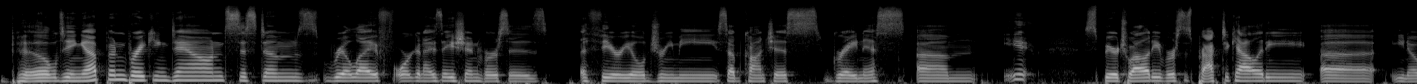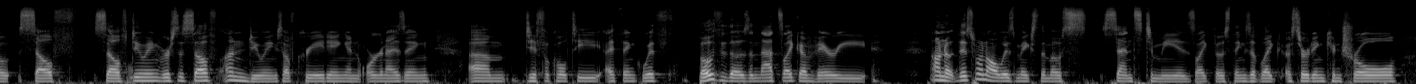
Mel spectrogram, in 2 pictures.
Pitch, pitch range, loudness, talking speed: 150 Hz, 145-165 Hz, -29 LUFS, 130 wpm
